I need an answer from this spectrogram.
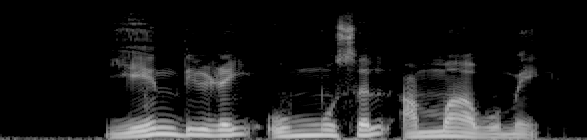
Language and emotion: Tamil, neutral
